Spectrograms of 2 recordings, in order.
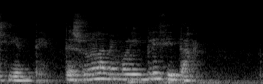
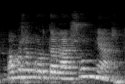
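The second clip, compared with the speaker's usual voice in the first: higher, louder "uñas" said plainly without the diminutive; coaxing toddler, standard word; 6 semitones higher, 5 dB louder than usual. Retold or imitated. Parent correcting the regional word to a toddler, higher and louder. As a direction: coax with "uñas" instead of "uñicas". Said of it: "Lo de uñicas".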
